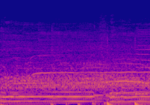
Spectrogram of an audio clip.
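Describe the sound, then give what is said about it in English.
A crowd at a church service shouts and whoops loudly and continuously, layered over sustained droning tones and a few deep thumps, with no clear individual voice standing out. “Full of laughter and we are shouting”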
